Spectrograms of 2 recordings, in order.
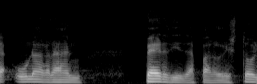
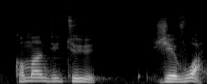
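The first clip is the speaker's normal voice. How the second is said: lightly French-voiced question, louder on je bois; 4 semitones higher, 5 dB louder, slower than usual. The French interviewer asks the gitano, in light French. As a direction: ask it like a Frenchman. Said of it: "Es decir".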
